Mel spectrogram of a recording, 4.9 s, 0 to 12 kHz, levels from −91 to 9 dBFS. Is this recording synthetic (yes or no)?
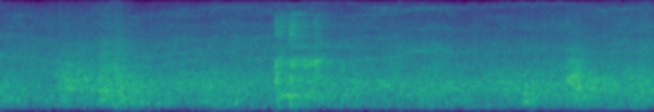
no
